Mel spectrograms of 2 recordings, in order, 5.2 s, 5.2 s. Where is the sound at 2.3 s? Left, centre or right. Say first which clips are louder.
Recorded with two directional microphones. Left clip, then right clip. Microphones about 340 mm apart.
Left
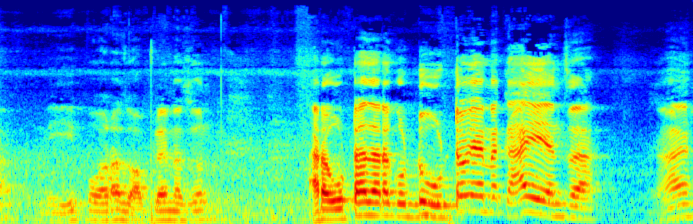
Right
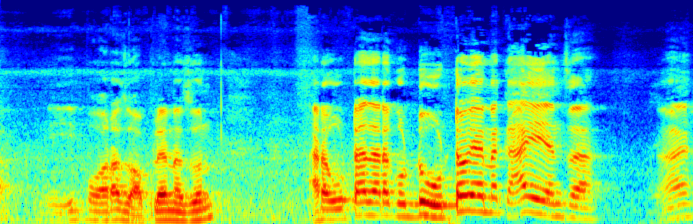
Left 2 dB; centre.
